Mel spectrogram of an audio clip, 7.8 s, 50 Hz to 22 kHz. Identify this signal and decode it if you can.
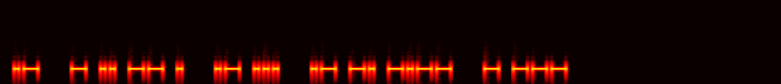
Morse code, heard as a keyed tone, about 25 wpm, 700 Hz. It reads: A TIME AS ANY TO
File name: Sets of 9 Words - 25wpm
